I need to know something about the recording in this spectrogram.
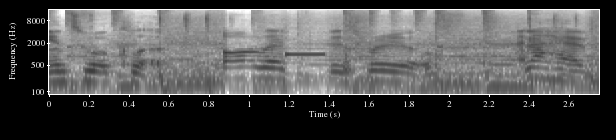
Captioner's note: beep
